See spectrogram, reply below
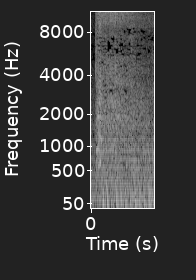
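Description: The starter catches right away and the single settles into an even, steady putter with no misses: a clean, healthy start.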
